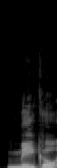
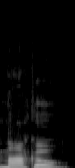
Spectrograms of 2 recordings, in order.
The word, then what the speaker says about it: Mako: this whole time I've been pronouncing Mako energy wrong now you hear at Mach Oh every every two minutes I'll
